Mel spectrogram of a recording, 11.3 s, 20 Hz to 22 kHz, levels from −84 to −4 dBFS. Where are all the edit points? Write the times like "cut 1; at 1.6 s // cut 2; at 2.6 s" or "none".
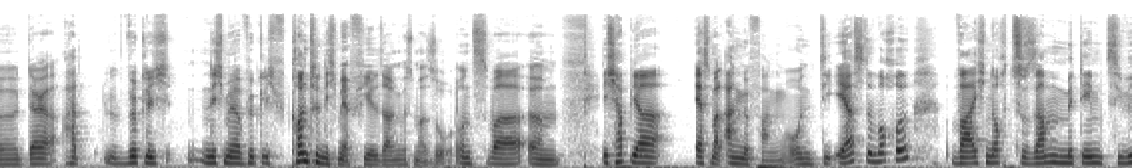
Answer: cut 1; at 4.6 s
